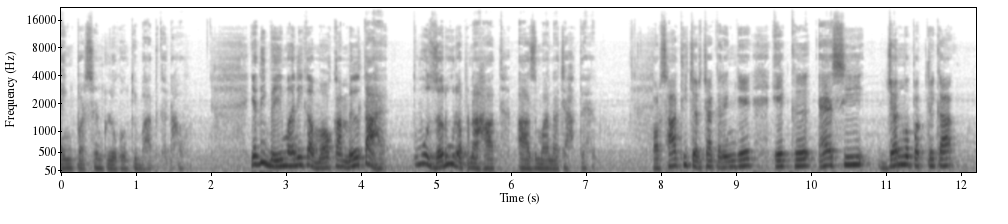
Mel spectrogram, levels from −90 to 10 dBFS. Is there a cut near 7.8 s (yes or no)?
yes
